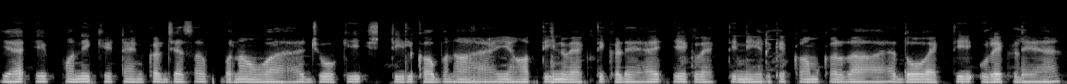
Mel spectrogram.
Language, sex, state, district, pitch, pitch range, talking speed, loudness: Hindi, male, Uttar Pradesh, Saharanpur, 120 Hz, 115-125 Hz, 185 wpm, -19 LUFS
